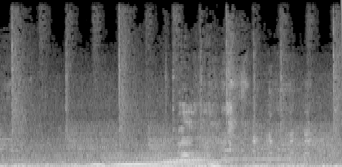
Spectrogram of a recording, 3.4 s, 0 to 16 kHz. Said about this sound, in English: So it's 660 horsepower. Mm-hmm, that's right. Twin turbo V6. Yep. 3.5 liter. Yes. Yeah. And engine sounds amazing.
